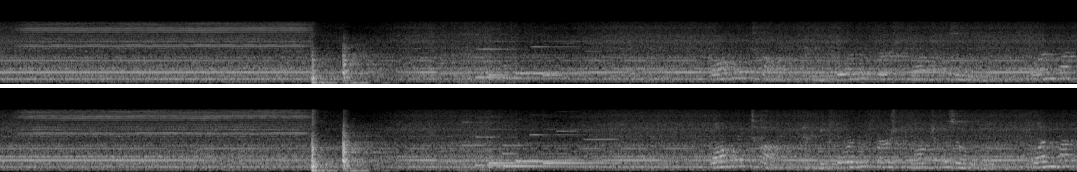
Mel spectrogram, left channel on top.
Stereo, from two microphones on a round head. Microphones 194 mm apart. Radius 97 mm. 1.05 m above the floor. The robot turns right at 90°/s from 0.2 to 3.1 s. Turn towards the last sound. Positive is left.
turn(degrees=-70)  # may be behind; listen again after turning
